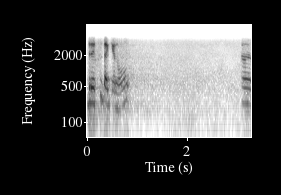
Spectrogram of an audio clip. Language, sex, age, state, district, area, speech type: Tamil, female, 18-30, Tamil Nadu, Pudukkottai, rural, conversation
